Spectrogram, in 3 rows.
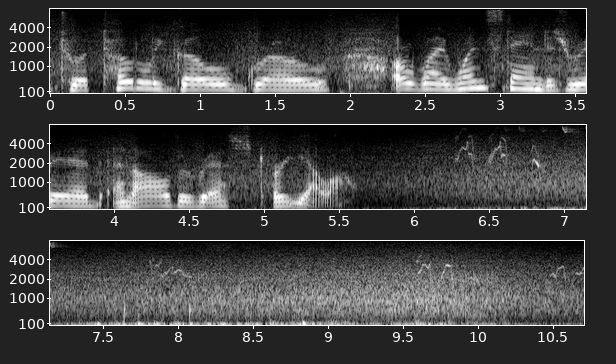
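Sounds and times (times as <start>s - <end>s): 
speech: 0.1s - 5.6s
blue-headed vireo singing in aspens: 6.2s - 8.3s, 9.6s - 10.7s.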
